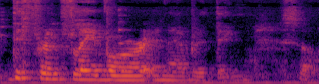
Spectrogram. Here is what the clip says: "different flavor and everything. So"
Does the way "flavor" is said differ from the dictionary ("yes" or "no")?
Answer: yes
